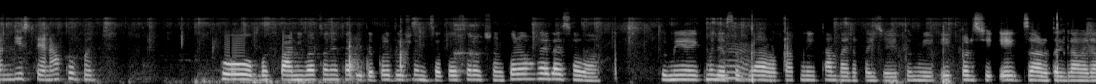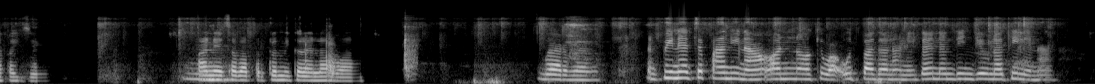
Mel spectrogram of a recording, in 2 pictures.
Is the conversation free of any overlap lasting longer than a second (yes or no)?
yes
